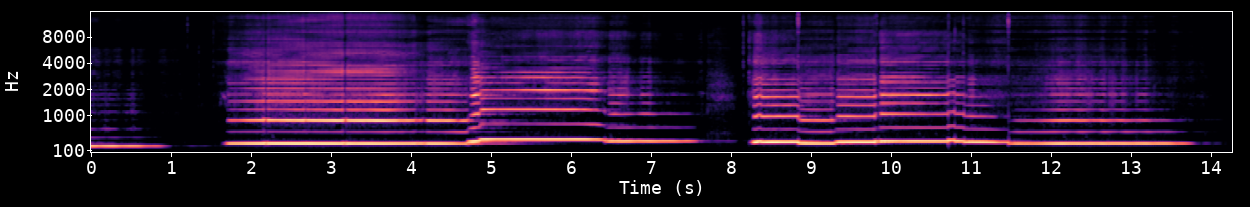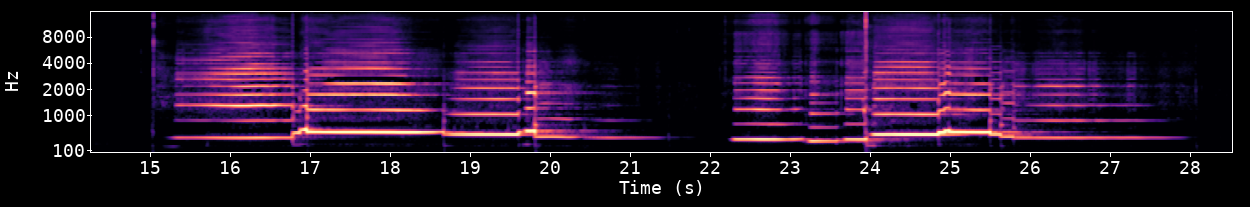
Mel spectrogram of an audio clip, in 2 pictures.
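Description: Background music: a slow solo melody of held notes, played in four phrases with short silent gaps between them.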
